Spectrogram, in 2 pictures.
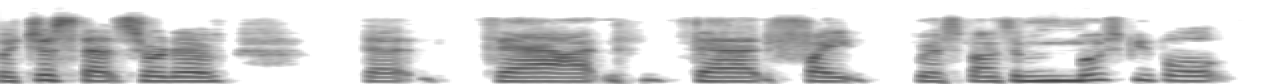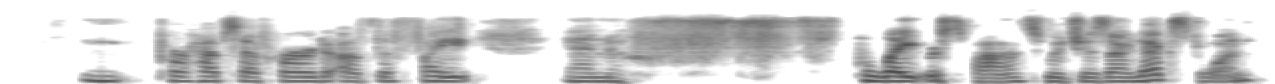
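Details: Stuttering in an adult woman who has stuttered since childhood and attended speech therapy growing up.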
